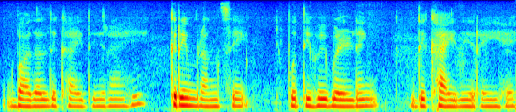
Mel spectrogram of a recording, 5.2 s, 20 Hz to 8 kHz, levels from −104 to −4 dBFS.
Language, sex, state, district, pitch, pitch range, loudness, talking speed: Hindi, female, Bihar, Jamui, 185 Hz, 175-190 Hz, -23 LUFS, 175 wpm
